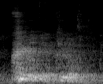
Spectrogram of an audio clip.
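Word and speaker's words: Claude: 아니 클로드. 이거는 읽을 때 우리의 프랑스 클로드 모네처럼 클로드라고 읽으시면 돼요.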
